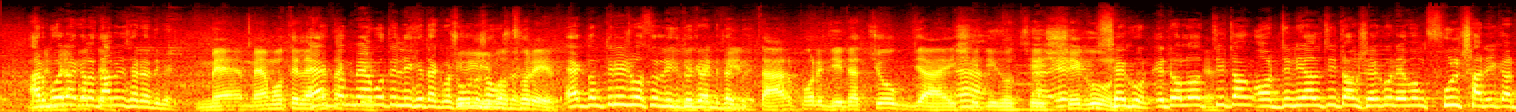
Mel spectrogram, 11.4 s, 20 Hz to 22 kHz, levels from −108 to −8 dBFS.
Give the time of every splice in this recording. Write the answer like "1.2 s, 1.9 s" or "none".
none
